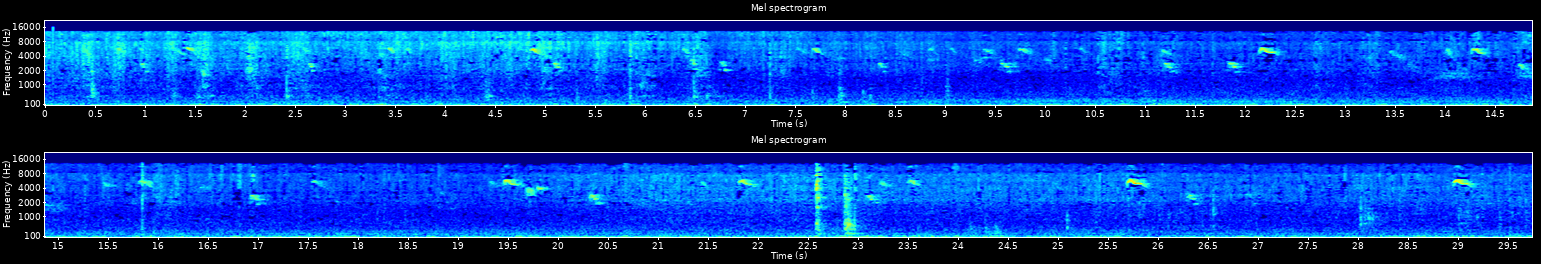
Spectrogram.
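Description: Stir-fried noodles sizzling steadily in a hot wok, with short high bird chirps scattered throughout and a single sharp knock about two-thirds of the way through.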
